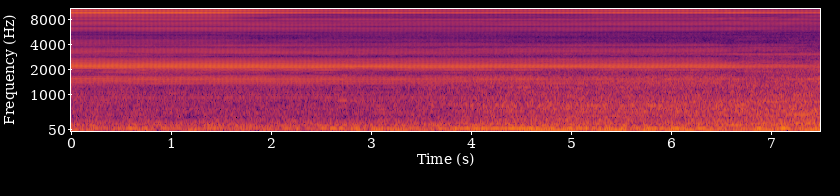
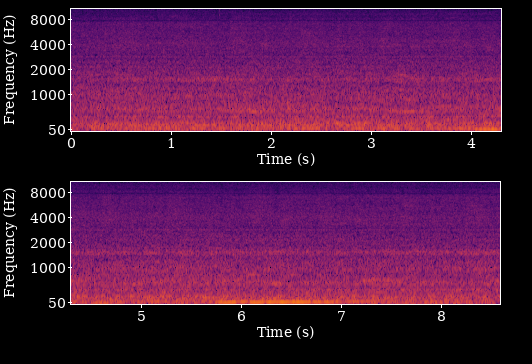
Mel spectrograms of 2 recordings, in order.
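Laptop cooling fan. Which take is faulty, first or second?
first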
